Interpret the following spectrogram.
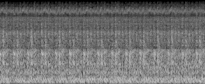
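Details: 2004 Toyota Tiger D4D common-rail diesel pickup, started easily and idling: even, steady clatter with no misses or loose knocking; engine tight, normal diesel idle.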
